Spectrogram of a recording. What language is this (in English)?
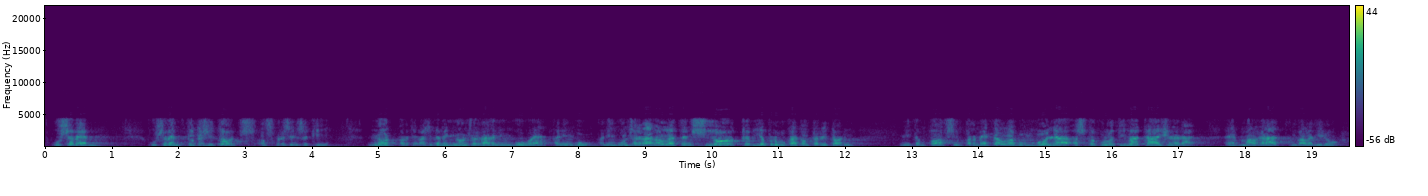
Catalan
